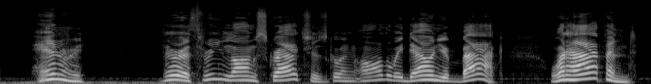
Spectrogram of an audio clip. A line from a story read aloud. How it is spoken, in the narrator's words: gasped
